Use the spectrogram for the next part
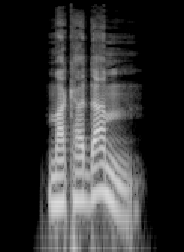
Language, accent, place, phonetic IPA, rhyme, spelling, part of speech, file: German, Germany, Berlin, [makaˈdam], -am, Makadam, noun, De-Makadam.ogg
- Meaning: macadam (surface of a road)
